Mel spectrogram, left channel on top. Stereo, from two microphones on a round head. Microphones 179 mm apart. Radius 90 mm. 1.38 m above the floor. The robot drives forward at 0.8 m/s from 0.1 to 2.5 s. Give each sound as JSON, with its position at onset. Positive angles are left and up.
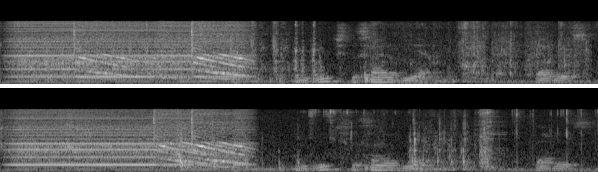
{"t": 2.9, "sound": "a man speaking", "side_deg": 55, "distance_m": 8.5}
